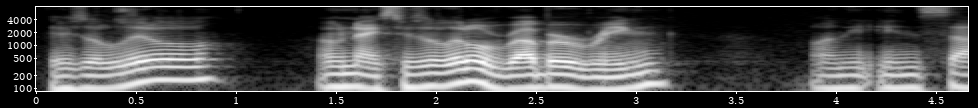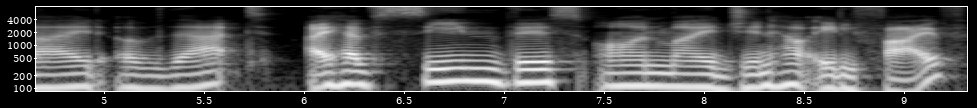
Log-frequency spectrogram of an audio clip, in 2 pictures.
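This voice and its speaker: A man's voice: fairly low pitch, measured pace, a little mellow, clear, resonant tone. A man reviewing a fountain pen as he unboxes it, chatting casually with lots of ums and some dry sarcasm.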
